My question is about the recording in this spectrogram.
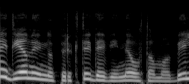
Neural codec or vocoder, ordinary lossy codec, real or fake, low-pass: autoencoder, 48 kHz, 32 numbers a frame, DAC-VAE, trained on Japanese speech; Opus, 64 kbps; fake; 14.4 kHz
